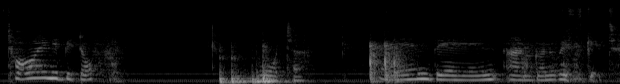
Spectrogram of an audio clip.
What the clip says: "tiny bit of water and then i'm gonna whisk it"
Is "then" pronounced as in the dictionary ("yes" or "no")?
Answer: yes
